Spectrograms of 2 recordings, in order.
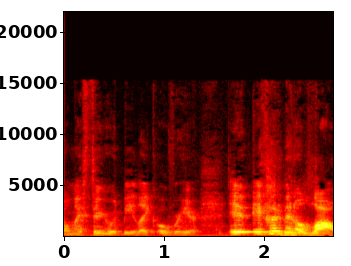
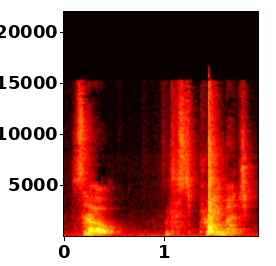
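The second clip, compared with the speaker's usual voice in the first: ordinary talk, nothing marked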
